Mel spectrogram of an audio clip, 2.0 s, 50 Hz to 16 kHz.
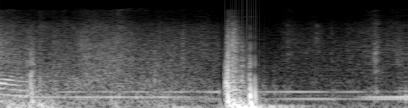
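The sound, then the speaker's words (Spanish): The door of self-driving car number 150 unlocks via a mobile phone and opens: a small click, then one loud, solid thunk of the latch, with a faint click afterward over a steady low electronic hum. “150, dice, ok, entonces voy a acercar al coche y dice que puedo abrir la puerta con el móvil, unlock.”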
